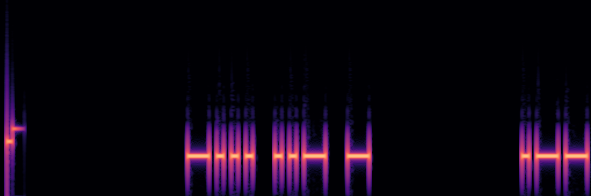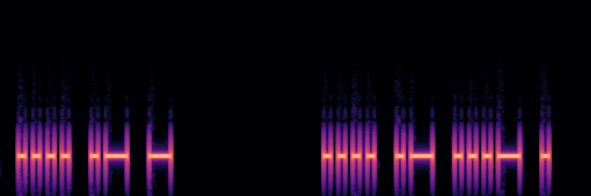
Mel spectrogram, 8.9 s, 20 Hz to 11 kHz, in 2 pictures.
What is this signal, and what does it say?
Morse code, heard as a keyed tone, about 21 wpm, 700 Hz. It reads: BUT WHAT HAVE
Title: 3x Word-Spacing - Sentences from Top 100 Words - 22wpm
